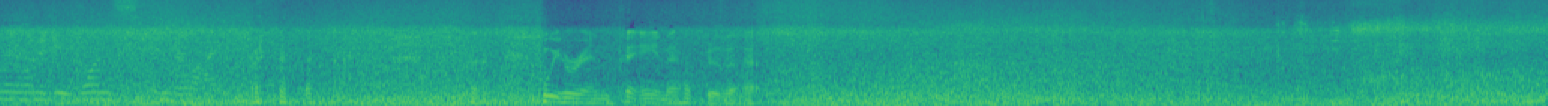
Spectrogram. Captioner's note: laugh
